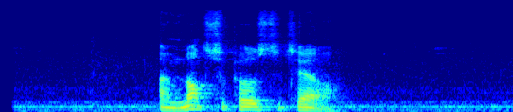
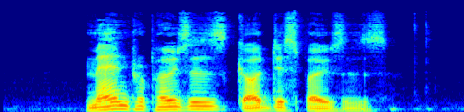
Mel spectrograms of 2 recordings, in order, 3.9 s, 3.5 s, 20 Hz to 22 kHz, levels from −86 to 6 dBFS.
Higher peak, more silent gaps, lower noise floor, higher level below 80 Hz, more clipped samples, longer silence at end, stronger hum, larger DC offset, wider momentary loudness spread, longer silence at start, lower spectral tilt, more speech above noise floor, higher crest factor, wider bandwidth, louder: second, -16 dBFS vs 0 dBFS; neither; second, -57 dBFS vs -63 dBFS; second, -64 dBFS vs -48 dBFS; neither; second, 0 s vs 0.6 s; neither; neither; first, 24 LU vs 14 LU; second, 0.1 s vs 0.65 s; about the same, -6 dB/octave vs -6 dB/octave; second, 23 dB vs 44 dB; about the same, 22 dB vs 20 dB; about the same, 15.5 kHz vs 14.5 kHz; second, -36 LUFS vs -19 LUFS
